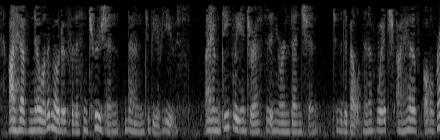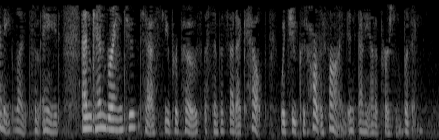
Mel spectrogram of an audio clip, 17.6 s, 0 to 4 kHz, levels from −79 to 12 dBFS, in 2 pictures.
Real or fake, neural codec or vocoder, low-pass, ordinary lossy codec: fake; vocoder, 44.1 kHz, 128 mel bands, Pupu-Vocoder; 3.6 kHz; MP3, 16 kbps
